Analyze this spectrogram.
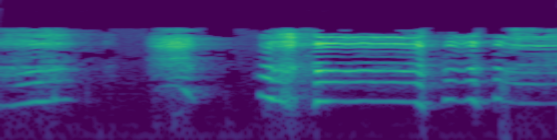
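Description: A person cries and sobs in several bursts of wavering, high wailing, broken by short gasping breaths between them. The sobs grow longer and more continuous toward the end.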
